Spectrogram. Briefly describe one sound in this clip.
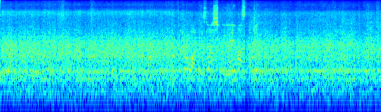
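A jet engine drones steadily inside an aircraft cabin.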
